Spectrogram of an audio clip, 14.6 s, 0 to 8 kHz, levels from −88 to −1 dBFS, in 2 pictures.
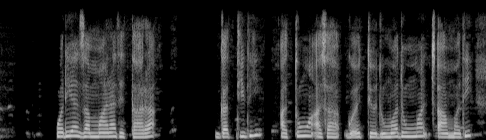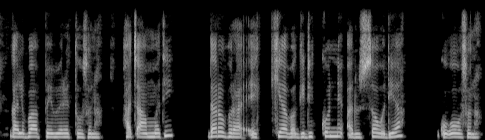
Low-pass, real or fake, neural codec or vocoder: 7.2 kHz; real; none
